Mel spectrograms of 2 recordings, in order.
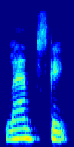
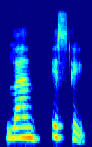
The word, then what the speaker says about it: landscape: you say you said land Escape so landcape there are only two syllables how how how you pronounced it there were three because you said land is Cape so is there is not needed you just say lands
